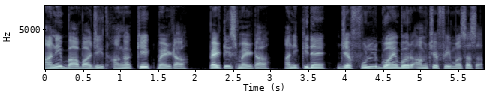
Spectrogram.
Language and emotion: Goan Konkani, neutral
